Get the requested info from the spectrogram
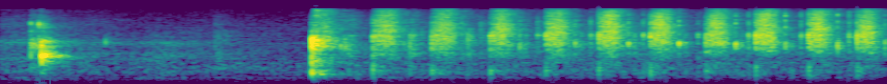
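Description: Obsession Moon Glow setting-spray pump bottle misting the face in quick repeated sprays, about four a second, starting about one and a half seconds in, each a short hiss. A brief faint sound comes just at the start.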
